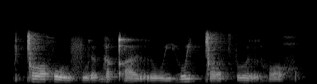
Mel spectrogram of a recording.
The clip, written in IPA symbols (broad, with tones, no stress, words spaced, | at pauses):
ǀɔː˧χwu˨ fu˨ɾə˦ɡə˧ qʼəː˨ruː˨jɦu˦j ǀɔ˨t͡sʼʊː˧r ɦɔ˨χ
